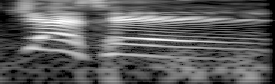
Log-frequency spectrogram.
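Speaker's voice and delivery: loud, high showman's cry; Jester's character voice. Acted. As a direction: call it out with a performer's flourish. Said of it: "wanna say it in the voice".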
